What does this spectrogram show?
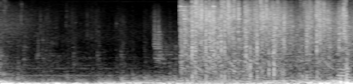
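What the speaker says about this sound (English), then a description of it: "Now it starts shooting at me." Gunfire in the Starfield video game is aimed at the player: a muffled rumble suddenly gives way to a dense, continuous barrage of rapid shots that stays loud and sustained to the end.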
